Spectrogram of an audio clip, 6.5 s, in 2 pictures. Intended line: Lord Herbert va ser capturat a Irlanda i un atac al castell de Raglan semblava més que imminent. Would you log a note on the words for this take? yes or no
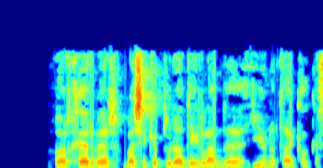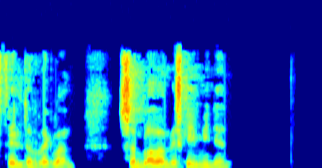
no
